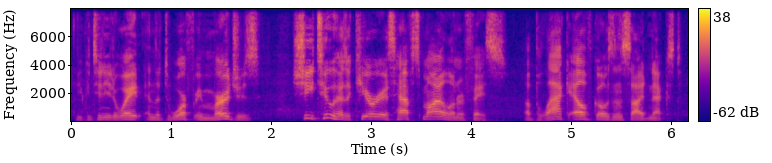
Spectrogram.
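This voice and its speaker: A man's voice: medium pitch, animated, fairly quick. A man streaming a game, reading the story text aloud as narration and dropping informal, offhand commentary. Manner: informal, switches between dramatic reading and offhand asides.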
